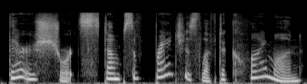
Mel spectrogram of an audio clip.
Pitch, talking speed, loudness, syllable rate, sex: 250 Hz, 195 wpm, -18 LUFS, 4.6 syllables/s, female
